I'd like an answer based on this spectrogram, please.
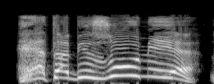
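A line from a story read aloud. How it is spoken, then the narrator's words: Shouting. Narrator (Russian): заорал я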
